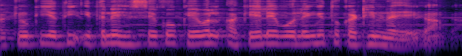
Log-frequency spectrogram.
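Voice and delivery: ordinary talk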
